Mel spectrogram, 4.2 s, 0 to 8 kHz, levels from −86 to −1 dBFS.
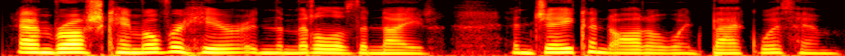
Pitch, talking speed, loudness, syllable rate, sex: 190 Hz, 255 wpm, -18 LUFS, 6.3 syllables/s, female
